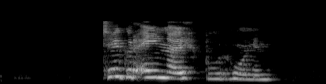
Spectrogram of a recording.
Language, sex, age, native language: Icelandic, male, 8, Icelandic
